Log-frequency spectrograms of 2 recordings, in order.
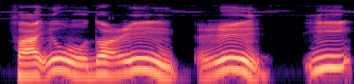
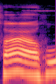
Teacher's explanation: টেনে পড়বেন খার আবার এক আলিফ টেনে পড়বেন ফায়ু দই ফাহু আইনটিকে মোটা করে এবং গলা চিপে আইনটিকে উচ্চারণ করবেন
